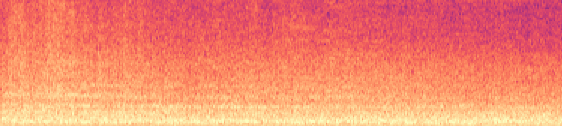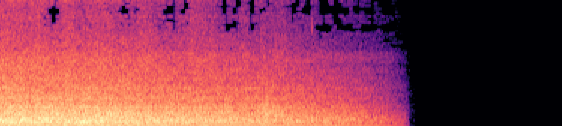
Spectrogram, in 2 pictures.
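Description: A passenger train car rolls past on the rails and fades away.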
